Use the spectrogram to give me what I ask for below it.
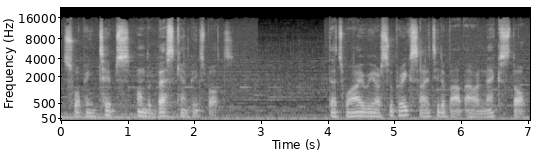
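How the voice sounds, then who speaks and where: A man's voice: low-pitched, warm tone. A man in his thirties reading scripted travel narration in a nature documentary style.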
